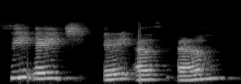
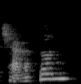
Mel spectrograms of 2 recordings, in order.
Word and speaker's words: chasm: It's CHASM. And I'd always pronounce it in my head chasm for some reason, but then I heard somebody actually pronounce it, and it's chasm.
